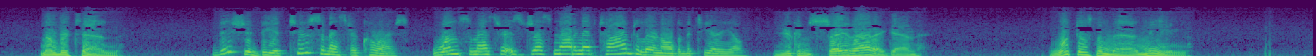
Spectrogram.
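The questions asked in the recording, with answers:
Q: What does the man mean?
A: He agrees the course needs two semesters.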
